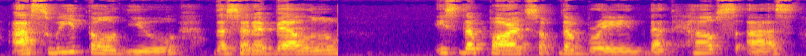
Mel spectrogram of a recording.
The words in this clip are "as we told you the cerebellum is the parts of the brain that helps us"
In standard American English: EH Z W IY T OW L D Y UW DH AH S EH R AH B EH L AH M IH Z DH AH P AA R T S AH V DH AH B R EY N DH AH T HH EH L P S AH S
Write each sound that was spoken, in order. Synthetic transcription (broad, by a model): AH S W IY T OW L D Y UW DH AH S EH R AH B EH L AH IH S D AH P AA R T S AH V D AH B R EY N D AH T HH EH L P S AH S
